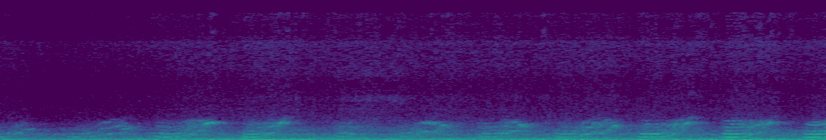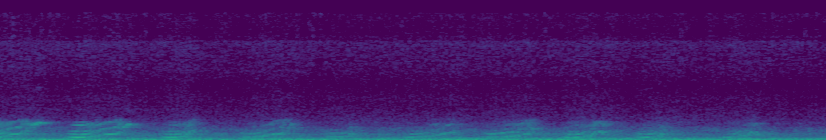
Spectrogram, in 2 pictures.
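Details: Pet male guinea pig giving its alarm-version squeaks: rapid repeated rising wheeks, several per second, with a steady low hum beneath.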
